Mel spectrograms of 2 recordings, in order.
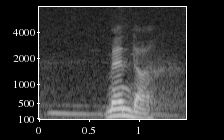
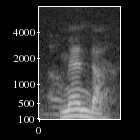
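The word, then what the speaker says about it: མེ་མདའ: How do you pronounce it? Menda. Menda. Okay? It's me, nda. Okay? Me, nda. Crush them together.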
